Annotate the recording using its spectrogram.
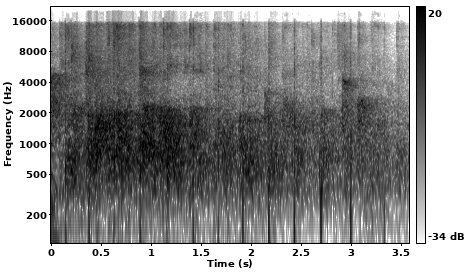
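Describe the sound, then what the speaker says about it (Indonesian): A classroom of students claps for group 2 after their Pancasila presentation, loud close clapping with distinct individual hand claps over a steady wash, tapering slightly toward the end. "Beri tepuk tangan dulu"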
